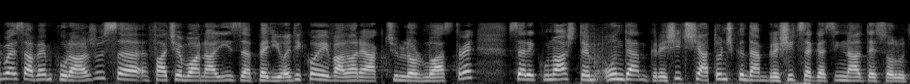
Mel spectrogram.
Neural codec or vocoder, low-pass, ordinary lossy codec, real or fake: codec, 16 kHz, 1 kbps, X-Codec, WavLM features, trained on Multilingual LibriSpeech; 7.2 kHz; none; fake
